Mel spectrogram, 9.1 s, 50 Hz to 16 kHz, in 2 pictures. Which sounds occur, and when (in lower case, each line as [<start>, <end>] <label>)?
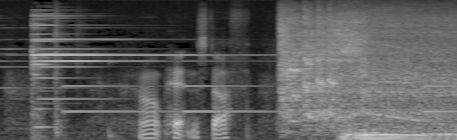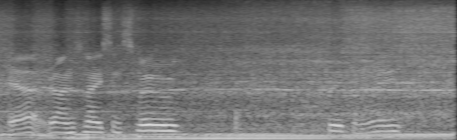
[0.00, 2.83] music
[1.36, 2.44] man speaking
[2.85, 4.67] engine starting
[2.85, 9.14] medium engine (mid frequency)
[4.59, 6.53] man speaking
[7.87, 8.73] man speaking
